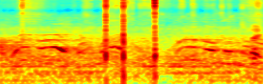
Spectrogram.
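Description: Punches smack sharply against padded mitts.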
